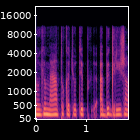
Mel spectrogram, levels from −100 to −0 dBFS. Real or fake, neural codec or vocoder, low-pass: fake; codec, 24 kHz, 0.9 kbps, DualCodec; 10.8 kHz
